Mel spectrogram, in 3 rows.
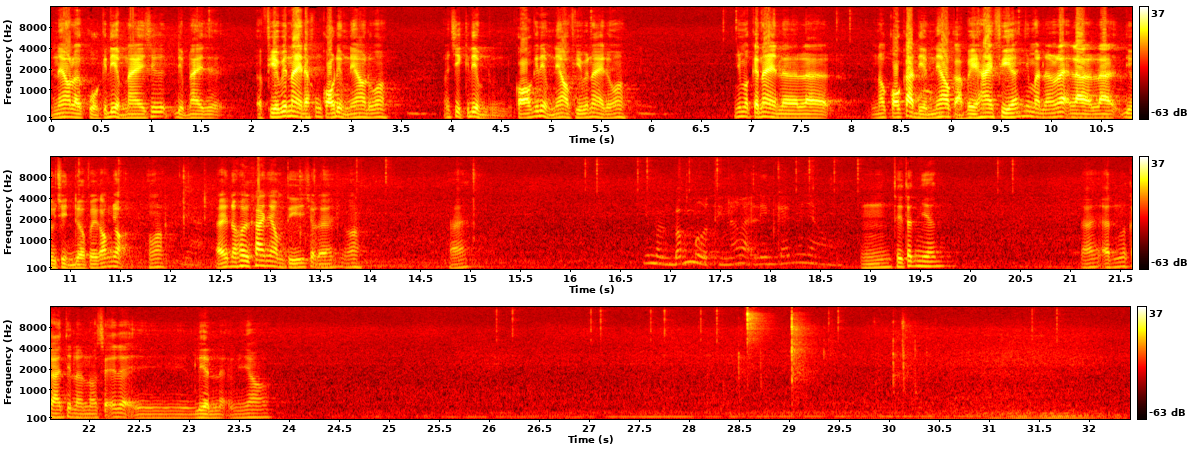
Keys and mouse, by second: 2.1 click, 3.6 click, 4.0 click, 4.8 click, 6.2 click, 8.0 click, 9.1 ctrl+z, 9.5 ctrl+z, 10.2 v, 10.6 a, 10.7 click, 13.0 click, 13.6 click, 14.1 click, 15.1 click, 15.5 click, 17.2 click, 23.0 click, 23.9 click, 24.5 click, 25.0 click, 25.3 a, 26.3 click, 27.1 ctrl+z, 28.3 click, 31.0 click, 32.0 click.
